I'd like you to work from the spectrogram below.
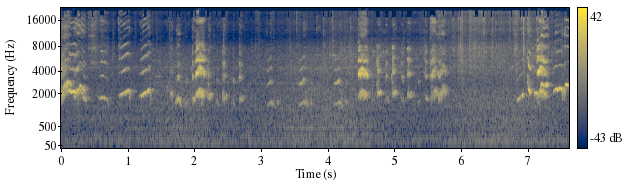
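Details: Indoor cage with a young female cockatiel, two months old, housed with a male keen on mating. Clusters of clipped, upward-flicking chirps alternate with quieter gaps, with a steady low background hum.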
